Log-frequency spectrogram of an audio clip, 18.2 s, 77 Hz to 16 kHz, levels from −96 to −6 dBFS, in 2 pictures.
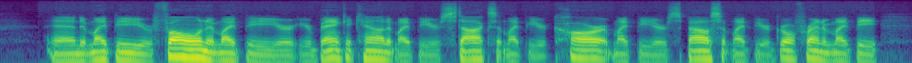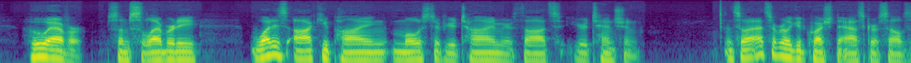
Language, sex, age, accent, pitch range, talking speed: English, male, 40-59, American, 85-115 Hz, 195 wpm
